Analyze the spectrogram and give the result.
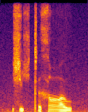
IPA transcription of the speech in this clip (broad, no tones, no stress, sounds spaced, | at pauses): ɕ ɘ ç tʼ ɘ x ɑ u̯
